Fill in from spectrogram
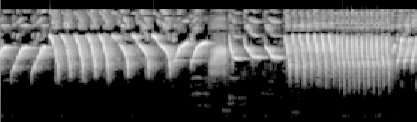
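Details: White-rumped shama song used as a master recording for training songbirds, with dense, harsh phrases: rapid series of downward-sweeping whistled notes, then a fast buzzy trill of closely packed notes, sung clearly against a silent background.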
